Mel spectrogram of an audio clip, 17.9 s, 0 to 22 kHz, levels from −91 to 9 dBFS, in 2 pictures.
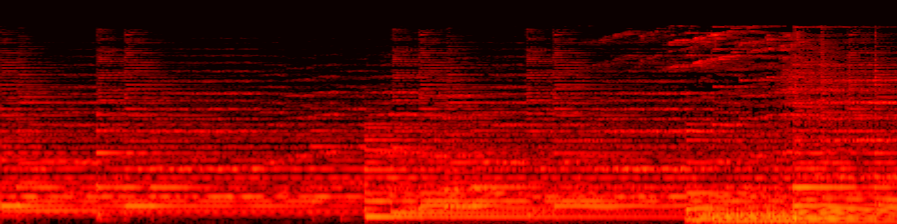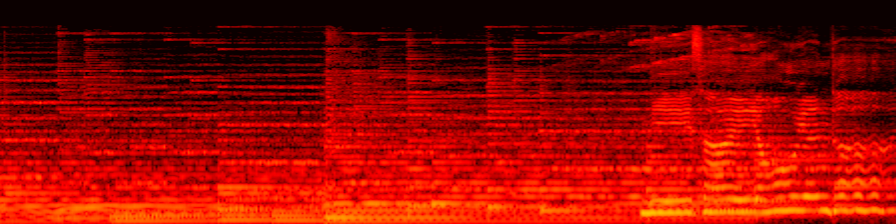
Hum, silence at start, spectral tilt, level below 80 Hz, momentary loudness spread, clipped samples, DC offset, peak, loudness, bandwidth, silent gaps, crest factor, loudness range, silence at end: none; 0 s; -5.5 dB/octave; -50 dBFS; 12 LU; under 0.1%; under 0.1%; -20 dBFS; -36 LUFS; 13.5 kHz; none; 16 dB; 9 LU; 0 s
